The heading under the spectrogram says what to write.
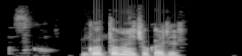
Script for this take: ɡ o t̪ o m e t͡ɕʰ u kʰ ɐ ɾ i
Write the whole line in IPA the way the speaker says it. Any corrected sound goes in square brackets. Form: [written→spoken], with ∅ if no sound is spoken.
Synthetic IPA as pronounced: ɡ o t̪ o m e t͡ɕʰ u [kʰ→k] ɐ [ɾ→l] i

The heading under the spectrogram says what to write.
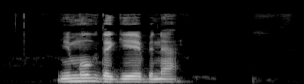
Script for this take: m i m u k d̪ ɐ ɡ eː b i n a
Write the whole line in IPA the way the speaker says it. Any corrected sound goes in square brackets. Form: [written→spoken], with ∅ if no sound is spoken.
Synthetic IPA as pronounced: m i m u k d̪ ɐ ɡ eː b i n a

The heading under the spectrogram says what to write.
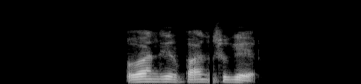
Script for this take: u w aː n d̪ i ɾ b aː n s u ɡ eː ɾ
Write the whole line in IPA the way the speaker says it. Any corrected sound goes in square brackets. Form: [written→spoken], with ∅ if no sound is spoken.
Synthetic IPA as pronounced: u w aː n d̪ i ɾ [b→p] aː n s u ɡ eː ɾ

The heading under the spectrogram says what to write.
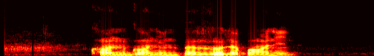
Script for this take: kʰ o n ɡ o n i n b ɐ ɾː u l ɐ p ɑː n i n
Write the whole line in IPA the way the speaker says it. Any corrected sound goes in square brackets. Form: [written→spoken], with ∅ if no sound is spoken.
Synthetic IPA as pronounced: kʰ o n ɡ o n i n b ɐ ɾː [u→o] l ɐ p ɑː n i n

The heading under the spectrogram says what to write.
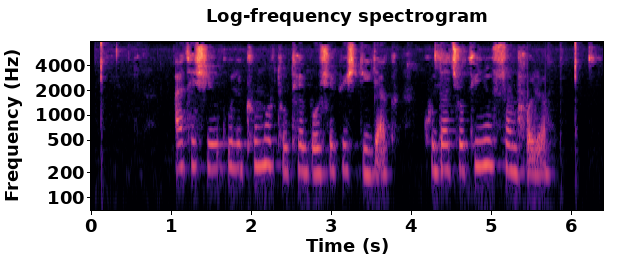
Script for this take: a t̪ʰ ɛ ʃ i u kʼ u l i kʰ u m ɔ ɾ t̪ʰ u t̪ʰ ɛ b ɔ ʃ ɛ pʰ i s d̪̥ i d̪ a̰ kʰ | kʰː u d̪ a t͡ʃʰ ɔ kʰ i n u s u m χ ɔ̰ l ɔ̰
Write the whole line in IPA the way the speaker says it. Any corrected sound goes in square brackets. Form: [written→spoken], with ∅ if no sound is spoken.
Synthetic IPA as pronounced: a t̪ʰ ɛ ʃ i u kʼ u l i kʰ u m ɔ ɾ t̪ʰ u t̪ʰ ɛ b ɔ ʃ ɛ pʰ i [s→ʃ] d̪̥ i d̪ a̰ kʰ | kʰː u d̪ a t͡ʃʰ ɔ kʰ i n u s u m χ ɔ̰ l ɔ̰

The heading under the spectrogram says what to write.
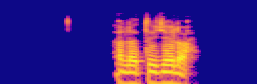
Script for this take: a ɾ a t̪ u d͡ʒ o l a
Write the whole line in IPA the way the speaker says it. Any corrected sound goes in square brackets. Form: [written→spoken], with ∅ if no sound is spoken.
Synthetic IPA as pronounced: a [ɾ→l] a t̪ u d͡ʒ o l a

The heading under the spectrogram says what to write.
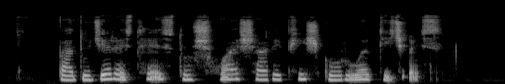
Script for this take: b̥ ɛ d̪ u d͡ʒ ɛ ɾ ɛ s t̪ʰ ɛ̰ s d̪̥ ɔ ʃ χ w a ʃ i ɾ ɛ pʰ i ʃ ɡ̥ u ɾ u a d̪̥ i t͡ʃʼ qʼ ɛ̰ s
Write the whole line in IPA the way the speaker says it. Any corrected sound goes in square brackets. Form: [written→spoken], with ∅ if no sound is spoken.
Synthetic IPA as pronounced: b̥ [ɛ→a] d̪ u d͡ʒ ɛ ɾ ɛ s t̪ʰ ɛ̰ s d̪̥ ɔ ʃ χ w a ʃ [i→a] ɾ ɛ pʰ i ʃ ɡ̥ [u→ɔ] ɾ u a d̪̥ i t͡ʃʼ qʼ ɛ̰ s

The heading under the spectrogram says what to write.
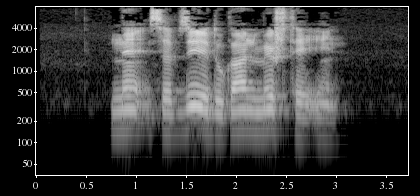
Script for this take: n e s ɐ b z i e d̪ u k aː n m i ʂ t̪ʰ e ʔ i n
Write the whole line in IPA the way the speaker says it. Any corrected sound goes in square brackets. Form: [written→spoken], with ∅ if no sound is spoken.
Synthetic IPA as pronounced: n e s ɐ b z i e d̪ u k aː n m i ʂ t̪ʰ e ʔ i n

